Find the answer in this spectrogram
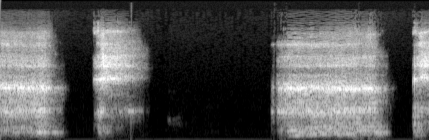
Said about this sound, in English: And so it's breathing in deeply, letting go, breathing in, letting go. And every minute it goes faster. So it begins slowly like this. Deeply in, letting go.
